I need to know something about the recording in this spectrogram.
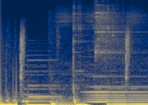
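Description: Ice cubes tipped from a scoop into a stainless steel cocktail shaker: a clinking, ringing rattle lasting about a second, starting near the middle, over background music with a beat.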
